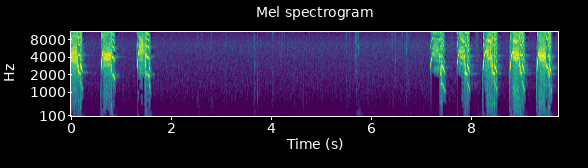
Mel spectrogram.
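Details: Nestling golden eagle in Bucovina on 28 July 2021, calling excitedly over prey brought by its mother; three shrill screams, a silence of about five seconds, then six more rapid piercing calls.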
